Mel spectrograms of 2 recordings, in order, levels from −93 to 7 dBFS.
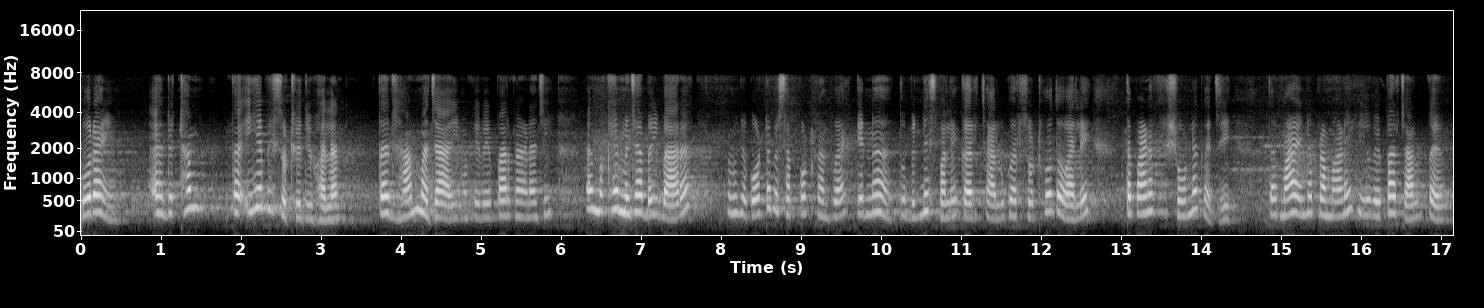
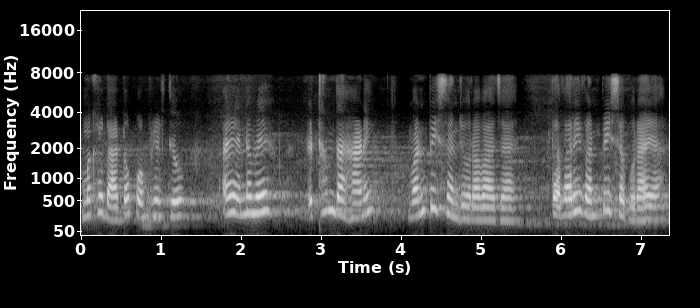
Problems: constant background noise, echo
